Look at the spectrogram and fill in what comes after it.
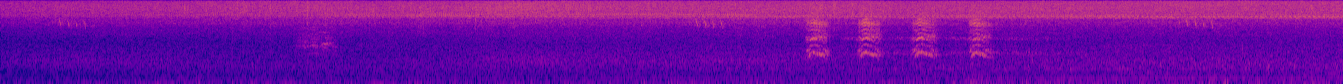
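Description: Outdoor ambience fading in, with a low steady hum underneath. About six seconds in, a bird gives four quick calls in a row, and a few fainter short calls come earlier and later.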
